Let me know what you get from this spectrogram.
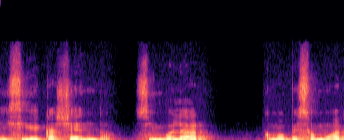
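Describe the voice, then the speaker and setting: A man speaks at a fairly slow pace and medium pitch, with monotone, flat intonation. His tone is solemn, with music in the background. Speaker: poetry reader, workshop participant. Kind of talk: poetry reading aloud, measured literary delivery. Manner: slow, deliberate, solemn, pausing between poems.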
